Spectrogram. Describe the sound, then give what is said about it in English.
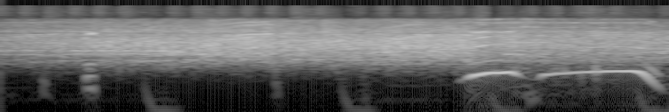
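Steady, dense applause for a guest on a show runs throughout, loud and unbroken, with two short tonal hoots or whoops rising over it near the end. “clap it up for him”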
